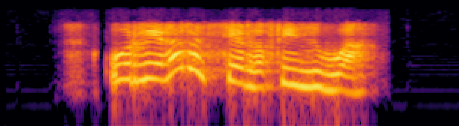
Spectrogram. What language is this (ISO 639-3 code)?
kab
